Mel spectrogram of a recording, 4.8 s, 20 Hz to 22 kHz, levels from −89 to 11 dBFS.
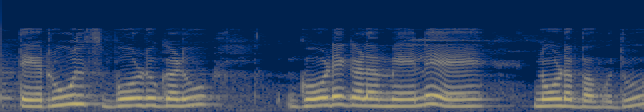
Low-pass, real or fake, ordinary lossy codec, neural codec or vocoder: none; real; none; none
